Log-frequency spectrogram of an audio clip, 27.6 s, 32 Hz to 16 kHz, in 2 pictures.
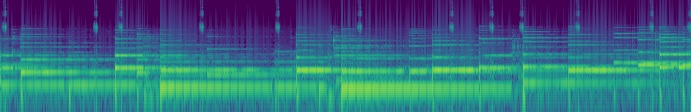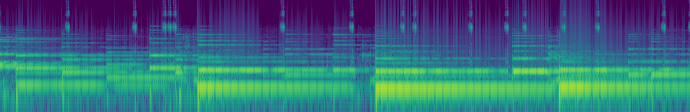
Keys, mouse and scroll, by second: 8.1 scroll up 1, 9.0-15.1 drag, 15.7-16.4 scroll down 1, 16.4 click, 19.4 click, 20.8 click, 23.2-27.6 drag.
